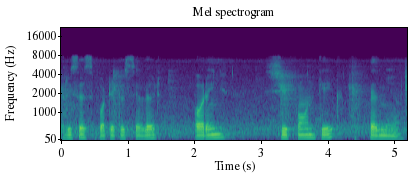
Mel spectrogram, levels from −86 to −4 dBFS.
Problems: none marked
